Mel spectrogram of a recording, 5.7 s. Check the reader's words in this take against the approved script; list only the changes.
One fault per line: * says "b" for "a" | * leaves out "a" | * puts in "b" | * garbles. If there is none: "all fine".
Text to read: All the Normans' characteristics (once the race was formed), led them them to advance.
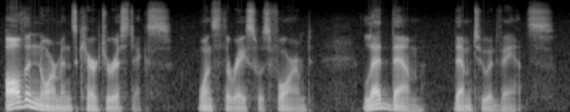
all fine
